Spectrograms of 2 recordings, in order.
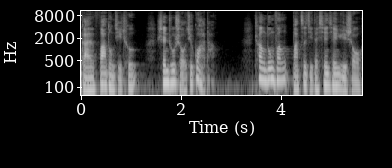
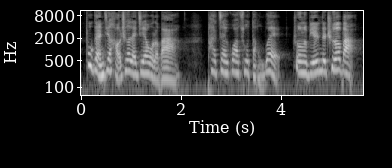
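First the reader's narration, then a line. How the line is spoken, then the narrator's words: Laughing. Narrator (Chinese): 畅东方笑了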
